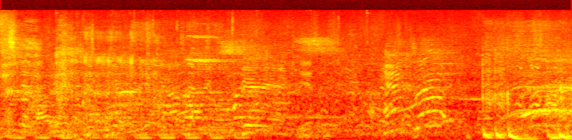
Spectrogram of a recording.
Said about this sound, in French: Allez vient de lancer un, un petit drop qui enjaille la foule.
